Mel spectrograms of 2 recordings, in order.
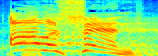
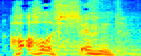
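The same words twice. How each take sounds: First: It is shouted in an angry tone. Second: It is said softly with a sorrowful tone. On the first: Listeners are being scolded. The speaker calls it wrong. "I could shout it to you in anger. I could say it like this" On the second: Everyone shares the failure with compassion. The speaker calls it right. "kind of matter-of-factly. I think he'd say it with a broken heart"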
